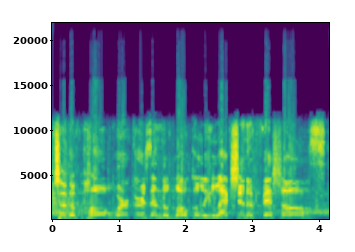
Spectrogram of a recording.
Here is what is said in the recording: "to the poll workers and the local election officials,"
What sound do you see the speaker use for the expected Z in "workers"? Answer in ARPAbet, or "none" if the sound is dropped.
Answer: Z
